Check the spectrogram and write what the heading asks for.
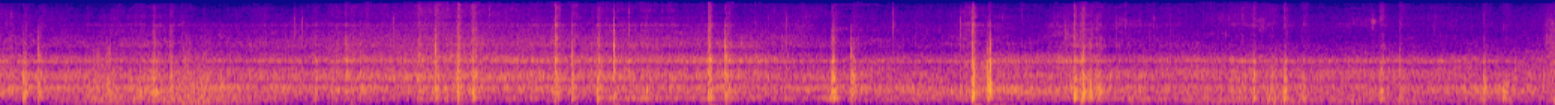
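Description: Skateboard wheels rolling along a concrete sidewalk: a steady rolling rumble broken by frequent irregular sharp clicks.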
